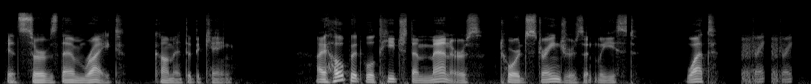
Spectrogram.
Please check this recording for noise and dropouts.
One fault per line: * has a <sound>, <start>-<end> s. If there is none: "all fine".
* has a laugh, 7.4-7.9 s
